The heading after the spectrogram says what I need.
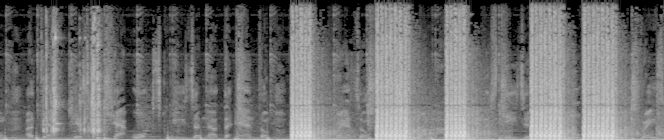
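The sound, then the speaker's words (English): Automatic gunfire fired as warning shots: five loud, rapid-fire bursts spread across the second half, each a dense crackling volley that follows a busier, rhythmic stretch with a deep low hum. “let me fire some warning shots”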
